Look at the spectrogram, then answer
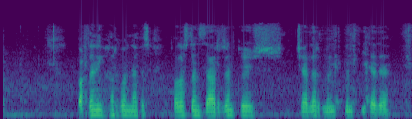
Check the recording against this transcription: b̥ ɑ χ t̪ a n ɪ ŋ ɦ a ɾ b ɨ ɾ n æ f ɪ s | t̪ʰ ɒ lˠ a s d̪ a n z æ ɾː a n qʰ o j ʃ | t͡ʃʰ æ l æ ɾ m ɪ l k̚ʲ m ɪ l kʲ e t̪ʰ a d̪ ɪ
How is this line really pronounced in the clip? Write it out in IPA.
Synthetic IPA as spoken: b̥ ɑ χ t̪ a n ɪ ŋ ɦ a ɾ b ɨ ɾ n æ f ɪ s | t̪ʰ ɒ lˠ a s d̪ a n z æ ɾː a n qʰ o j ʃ | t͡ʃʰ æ l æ ɾ m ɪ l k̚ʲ m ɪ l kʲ e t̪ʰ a d̪ ɪ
